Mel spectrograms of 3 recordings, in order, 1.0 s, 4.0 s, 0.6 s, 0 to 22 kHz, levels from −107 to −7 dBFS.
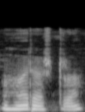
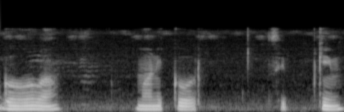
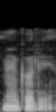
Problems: low volume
